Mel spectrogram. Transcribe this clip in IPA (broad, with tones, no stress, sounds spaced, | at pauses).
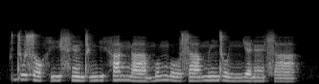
d u˦ z ɔ˨ h i˧ s ɛ̃˧ d ə˧ ŋ i˧ h a˦ ŋ aː˨ m o˦ ŋ oː˨ s a˧ m ĩ˦ d o˨ ɲ ɛ˧ ɾ ɛ̃˦˨ s a˧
